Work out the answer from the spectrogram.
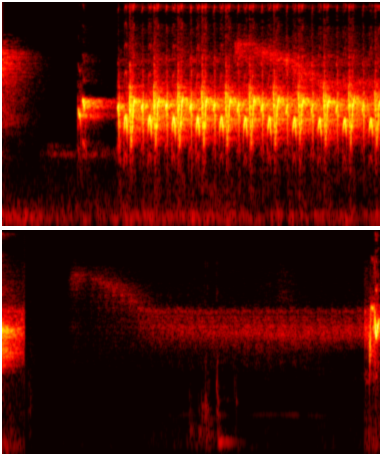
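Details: Sooty-headed bulbul delivering fast continuous ropel song: a short note, then about three seconds of evenly repeated bright chirps, followed by silence, a faint fading whistle and a final sharp note.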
